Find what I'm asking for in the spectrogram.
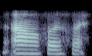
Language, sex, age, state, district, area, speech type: Manipuri, female, 30-45, Manipur, Chandel, rural, conversation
